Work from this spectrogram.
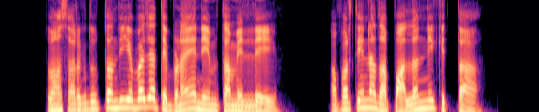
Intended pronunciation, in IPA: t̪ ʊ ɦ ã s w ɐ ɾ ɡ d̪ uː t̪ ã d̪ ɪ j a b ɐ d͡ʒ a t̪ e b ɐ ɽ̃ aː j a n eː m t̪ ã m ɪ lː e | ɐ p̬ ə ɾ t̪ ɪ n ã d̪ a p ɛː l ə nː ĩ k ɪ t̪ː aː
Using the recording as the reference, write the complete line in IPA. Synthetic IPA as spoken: t̪ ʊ ɦ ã s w ɐ ɾ ɡ d̪ uː t̪ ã d̪ ɪ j a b ɐ d͡ʒ a t̪ e b ɐ ɽ̃ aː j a n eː m t̪ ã m ɪ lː e | ɐ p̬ ə ɾ t̪ ɪ n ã d̪ a p aː l ə nː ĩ k ɪ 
